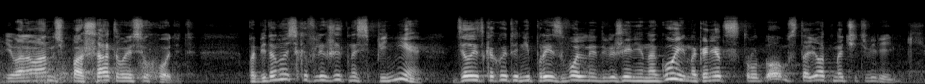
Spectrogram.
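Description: A man's voice: high voice, fairly quick, slight background noise. A man narrating a radio play, reading scripted stage directions. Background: music.

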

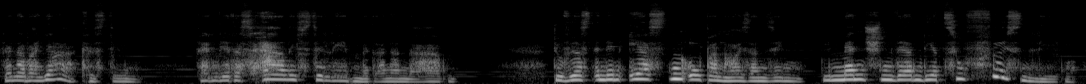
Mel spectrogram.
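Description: Deranged phantom, swooping theatrical high voice. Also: male voice, expressive, moderate pace, dark tone, soft background music. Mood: wooing, grandiose. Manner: theatrical, wildly swinging from whispers to high calls. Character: deranged masked phantom, theatrical, menacing, lovesick male ventriloquist. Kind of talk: radio drama acting.

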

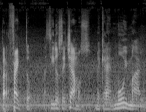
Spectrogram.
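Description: An actor playing a resentful, sarcastic factory worker with an Argentine accent in a radio comedy sketch. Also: male voice, medium pitch, a little slow, noisy background, close to an everyday voice. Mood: disgruntled. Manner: muttering sarcasm, grumbling.

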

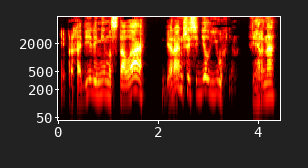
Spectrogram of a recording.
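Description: A man's voice: on the high side, expressive, a little slow, a bit bright, dry recording, studio quality, full character voice. A man voicing a careful, literal German footballer in his thirties, giving witness answers in an audiobook. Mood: careful, cooperative. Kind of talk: audiobook character dialogue.

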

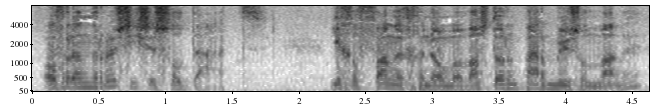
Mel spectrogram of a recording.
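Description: Husky, intense grown son. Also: male voice, mid-range voice, animated, moderate pace, fairly bright tone. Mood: recounting. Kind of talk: radio drama acting.

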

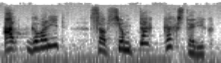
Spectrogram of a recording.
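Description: An actor playing an excitable, timid provincial gossip with a husky high voice, deferential and rambling, in 1940s theatrical comedy style. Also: male voice, unhurried, full character voice. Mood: excited, gossipy. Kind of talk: 1940s theatrical stage comedy acting for radio.

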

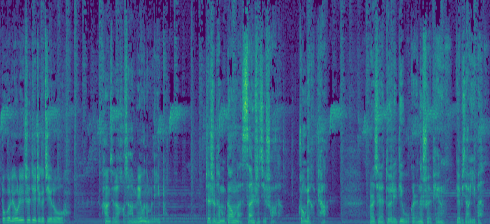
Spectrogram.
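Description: An actor playing a serious, exasperated young online guild leader in an audio drama. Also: male voice, on the low side, expressive, quick pace, a little mellow, faint music behind, natural voice. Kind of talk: Chinese audio drama acting.

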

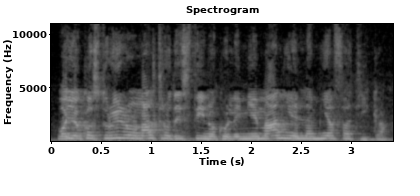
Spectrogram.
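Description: A woman's voice: high voice, steady tone, brisk, a little hiss or hum, lightly acted. A woman acting a determined, defiant worker in poetic choral stage declamation. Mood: determined, solemn. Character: determined, unfettered worker building a new destiny.

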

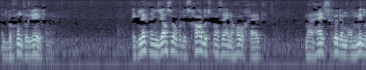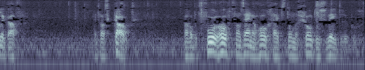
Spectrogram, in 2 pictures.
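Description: An actor playing a proud, loyal count serving as a royal military aide, formal and earnest, in an audio drama. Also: male voice, mid-range voice, normal speed, pauses often, slight background noise, close to an everyday voice, rough recording. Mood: solemn, reporting. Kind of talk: Dutch audio drama acting.

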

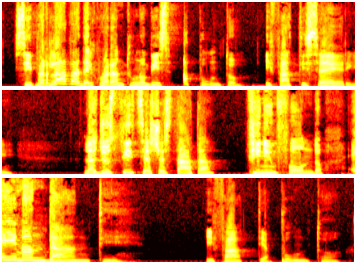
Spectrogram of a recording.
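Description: An actress voicing a blunt, reproving man from an audience in a radio drama, measured, pointed and condescending. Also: mid-range voice.

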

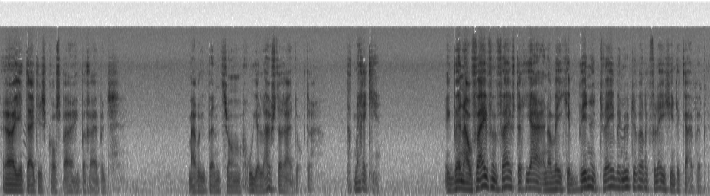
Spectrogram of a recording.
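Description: A man's voice: low voice, expressive, a little slow, vocal fry, fairly bright tone, slight background noise, exaggerated voice. An actor playing an aggrieved, garrulous retired glue salesman in his fifties in a radio drama, rambling and grumbling. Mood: confiding. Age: 50s. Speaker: patient in a doctor's office. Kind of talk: naturalistic radio drama acting.

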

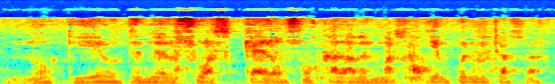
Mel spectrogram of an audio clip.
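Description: A man's voice: fairly low pitch, moderate pace, heavy background noise, close to an everyday voice. An actor playing a haughty, villainous old nobleman in a radio drama, with an imperious, disdainful and theatrical delivery. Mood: cold disdain.

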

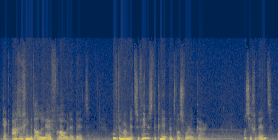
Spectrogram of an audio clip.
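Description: An actress playing a frank, self-assured young student in a radio play, informal and unembarrassed. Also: female voice, on the high side, expressive, fast talker, mellow, slight background noise, close to an everyday voice. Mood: frank, matter-of-fact. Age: young adult.

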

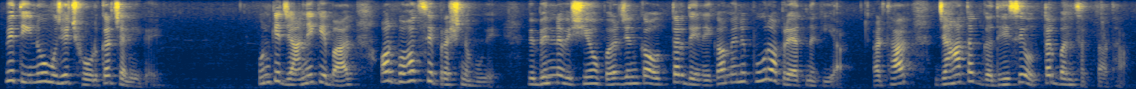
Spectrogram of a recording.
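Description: A woman narrates a satirical short story as an audiobook reader. Her voice sits at an average pitch for a woman. The recording is a little dull and lo-fi. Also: animated.

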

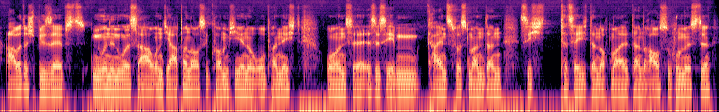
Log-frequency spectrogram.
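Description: A man's voice: lowish voice, little pitch movement, fairly quick, creaky, hardly any pauses. A German man chatting casually as a podcast host, rambling with many fillers and restarts. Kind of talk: casual gaming podcast chat.

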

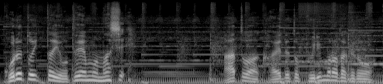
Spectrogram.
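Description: A woman's voice: sits low, expressive, a little fast. A woman voicing an easygoing, casual teenage boy in an anime audio drama, laid-back and mildly exasperated. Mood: resigned. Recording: faint music behind the voice.

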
